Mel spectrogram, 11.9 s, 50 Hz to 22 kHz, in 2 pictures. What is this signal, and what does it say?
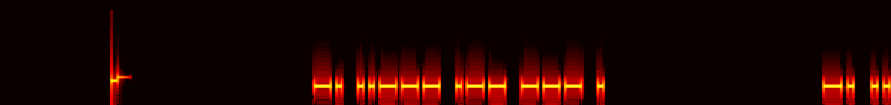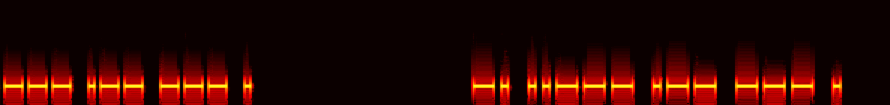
Morse code, heard as a keyed tone, about 31 wpm, 700 Hz. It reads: N2WOE N2WOE N2WOE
